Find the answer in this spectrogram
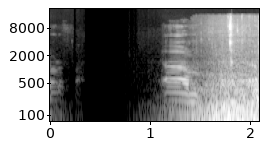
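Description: Dead silence, a dropout in the audio, for about the first second, then a man's voice fades back in, talking.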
